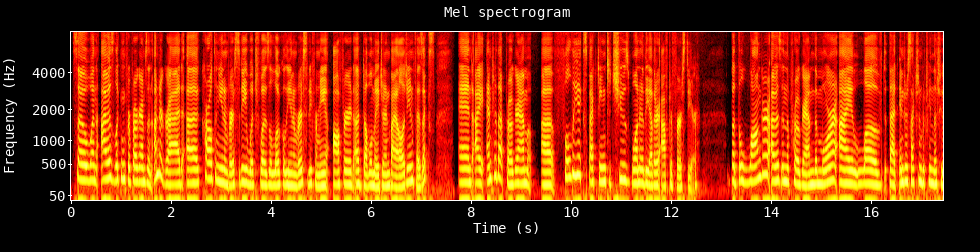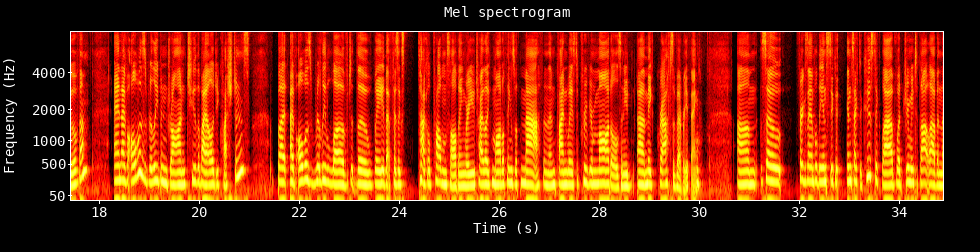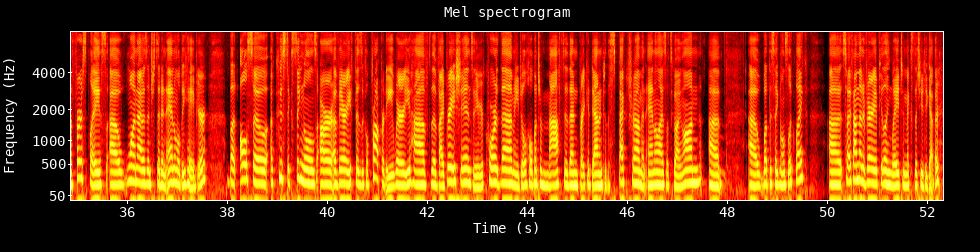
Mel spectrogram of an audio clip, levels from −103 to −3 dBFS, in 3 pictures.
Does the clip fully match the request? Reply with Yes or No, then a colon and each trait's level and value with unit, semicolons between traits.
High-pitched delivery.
Yes: high, 195 Hz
